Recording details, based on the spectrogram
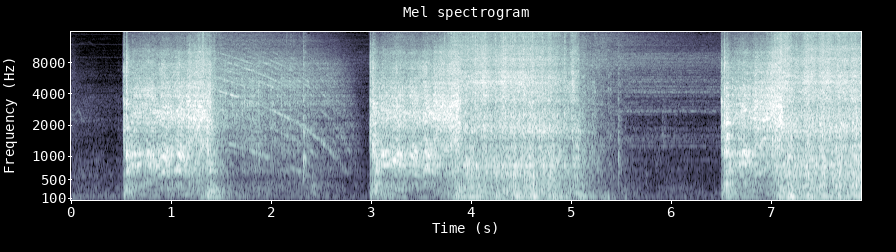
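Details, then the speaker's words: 1966 Ford Country Sedan FE big-block V8, first start after big solid-lifter cam swap, ignition timing not yet set, compression 110–120 on two cylinders: catches, runs unevenly a second or two, sags and dies; rough, rich running. "um, it didn't like that. It was running, but it didn't like it. It's also really rich."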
